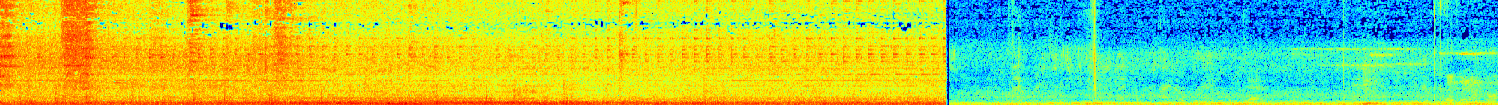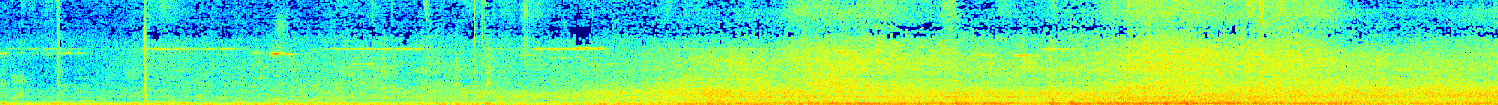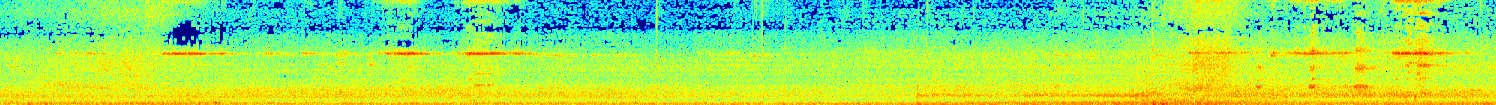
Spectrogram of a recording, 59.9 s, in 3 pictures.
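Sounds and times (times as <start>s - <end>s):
rolling train wheels: 0.0s - 12.7s, 30.0s - 59.9s
diesel locomotive engine: 0.0s - 59.9s
high wheel squeal: 21.9s - 25.8s, 27.0s - 28.3s, 40.7s - 48.5s, 55.7s - 59.9s.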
